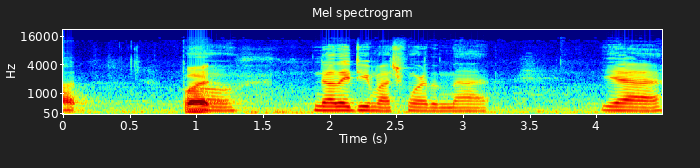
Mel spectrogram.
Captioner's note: voiceover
